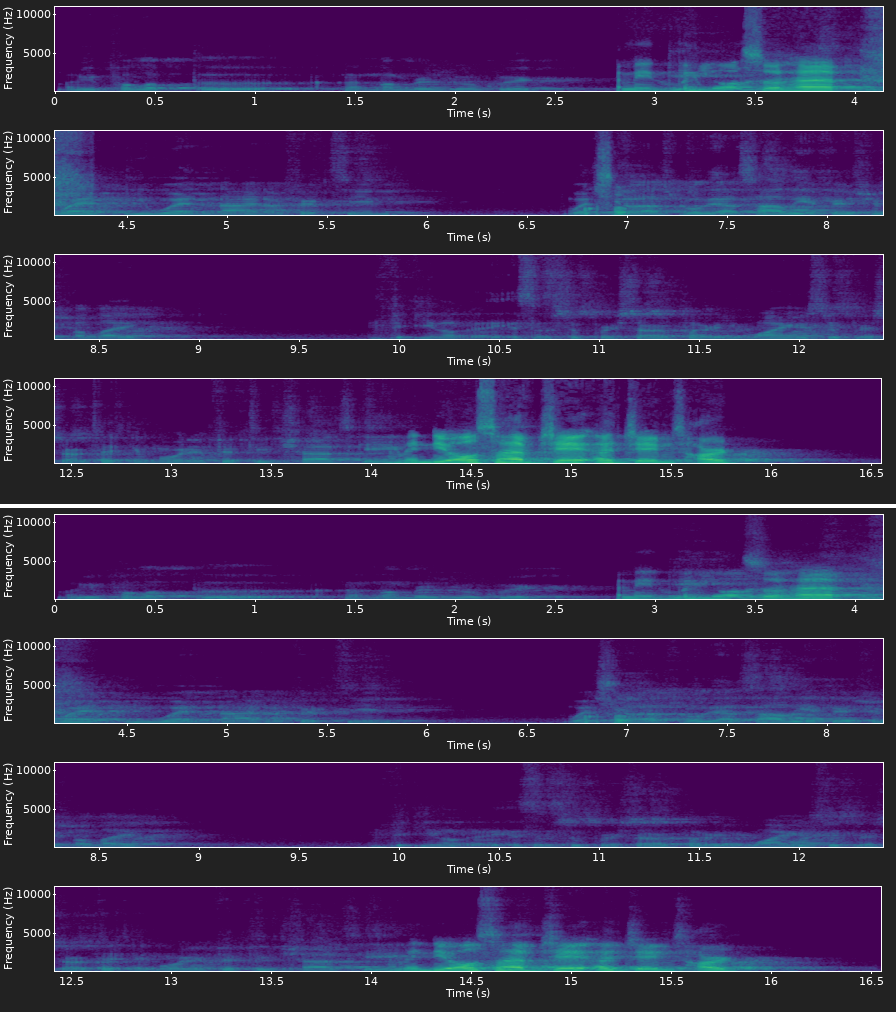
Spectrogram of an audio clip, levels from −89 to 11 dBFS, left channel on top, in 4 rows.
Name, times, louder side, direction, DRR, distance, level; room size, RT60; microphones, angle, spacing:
voice 1, 0.0-1.1 1.4-2.4 3.1-5.9 6.7-8.7 9.8-14.3 14.6-14.9, left 1 dB, 90° left, 3 dB, 3.1 m, -48 dB
voice 2, 2.8-3.9 14.1-15.8, left 3 dB, 55° left, 13 dB, 1.1 m, -27 dB
29.0 x 28.5 x 6.3 m, 1.1 s
head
